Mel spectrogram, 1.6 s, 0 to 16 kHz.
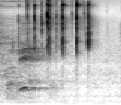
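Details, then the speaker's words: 2014 Ford EcoSport 1.6 Sigma with a suspension noise: inner CV joint rocked by hand gives sharp metallic clicks, about five per second, from broken tripod balls causing large play; fixed with a new tripod and a new stabilizer link. "ela tem uma folga assim ó que é normal diferente dessa aqui que essa aqui tá com esfera ó se quebrar a esfera igual quebrou dessa aqui fica uma folga Grande"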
